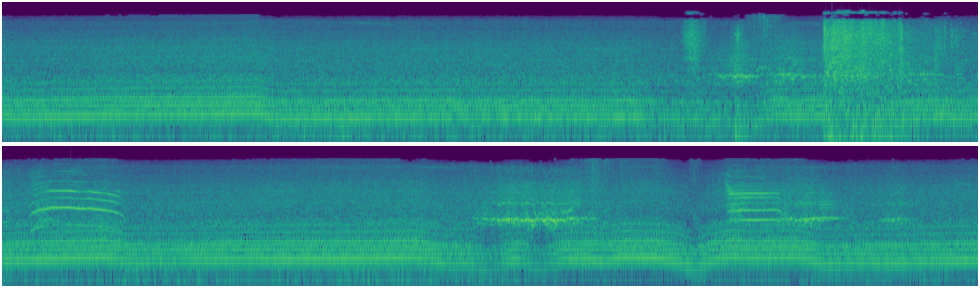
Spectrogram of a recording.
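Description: A car engine hums steadily and shifts in pitch as the car speeds and slows.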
